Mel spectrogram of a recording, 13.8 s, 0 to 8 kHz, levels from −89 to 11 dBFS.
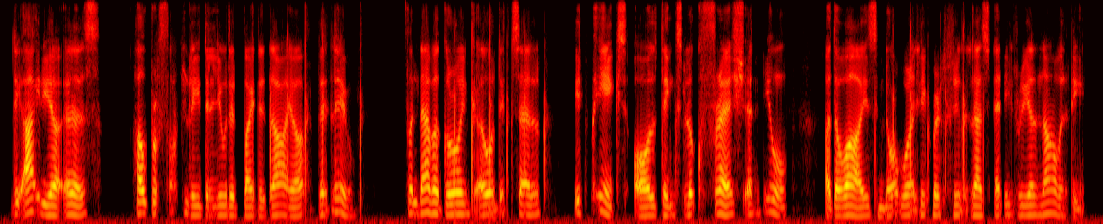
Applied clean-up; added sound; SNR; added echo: neural diffusion model UNIVERSE++.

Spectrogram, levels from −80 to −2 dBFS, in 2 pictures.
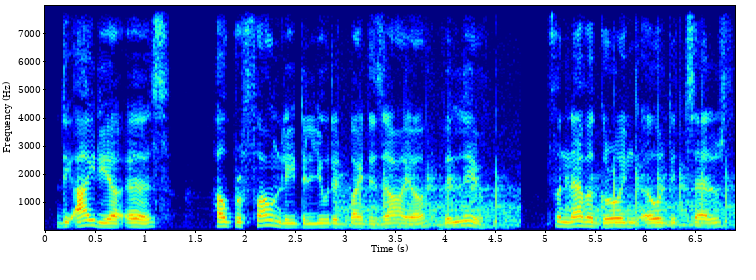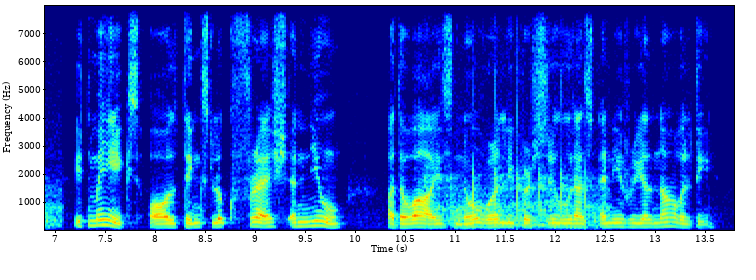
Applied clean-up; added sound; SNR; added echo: none; Mechanisms; 9 dB; none.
